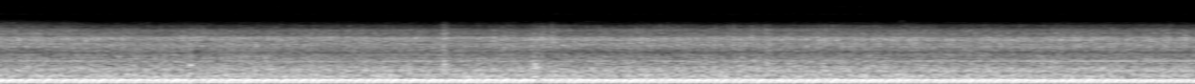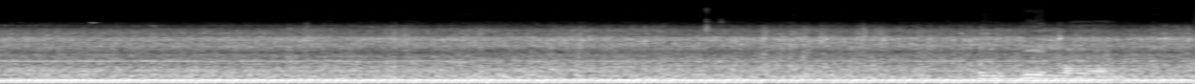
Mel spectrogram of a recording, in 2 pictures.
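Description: Small engine of a motorized sprayer running steadily on a mango farm, a loud, constant droning hum close by with no pauses, heard without speech.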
